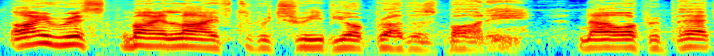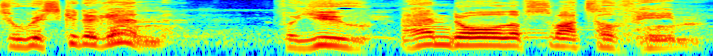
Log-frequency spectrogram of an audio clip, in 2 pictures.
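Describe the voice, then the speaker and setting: An actor playing a proud, resolute god in a fantasy video game, speaking in a formal, commanding, measured way. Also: male voice, on the high side, creaky, fairly bright tone. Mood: firm. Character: proud, resolute god, a father seeking his son. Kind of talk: video game cutscene acting. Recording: long reverb, some background noise.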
